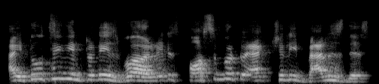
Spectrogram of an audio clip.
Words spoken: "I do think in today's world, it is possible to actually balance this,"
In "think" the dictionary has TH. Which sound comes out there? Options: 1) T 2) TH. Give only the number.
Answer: 1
